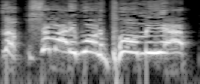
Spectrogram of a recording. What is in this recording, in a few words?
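ledge hang middle, voice, male; Left 4 Dead 2; coach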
